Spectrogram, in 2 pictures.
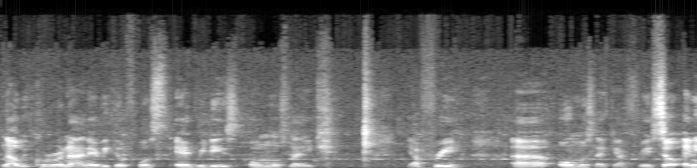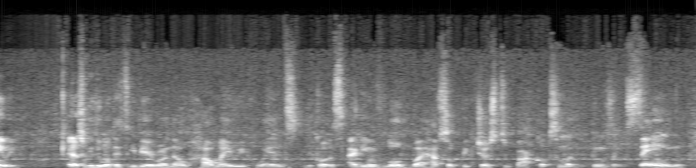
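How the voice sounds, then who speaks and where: A woman's very deep, low voice, fairly even in intonation and fairly quick, with audible room echo and noticeable background noise. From Nigeria. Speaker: lifestyle vlogger. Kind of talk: vlog. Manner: fast.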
